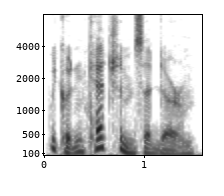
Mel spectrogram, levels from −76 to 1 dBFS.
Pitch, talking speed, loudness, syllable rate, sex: 110 Hz, 230 wpm, -18 LUFS, 4.8 syllables/s, male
